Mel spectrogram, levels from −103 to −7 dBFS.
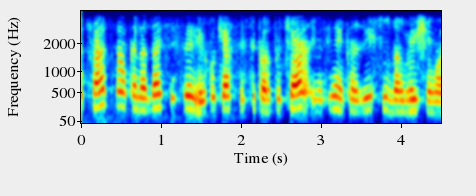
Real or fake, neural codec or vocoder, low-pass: fake; codec, 24 kHz, 1 kbps, SNAC; 3.6 kHz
